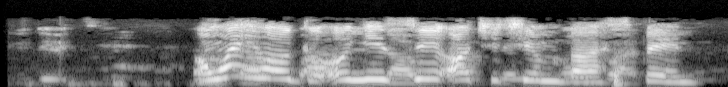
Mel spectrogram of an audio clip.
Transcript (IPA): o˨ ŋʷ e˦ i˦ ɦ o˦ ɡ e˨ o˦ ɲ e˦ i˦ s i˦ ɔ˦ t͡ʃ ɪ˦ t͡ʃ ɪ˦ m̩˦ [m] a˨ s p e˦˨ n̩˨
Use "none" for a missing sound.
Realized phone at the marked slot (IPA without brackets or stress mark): b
